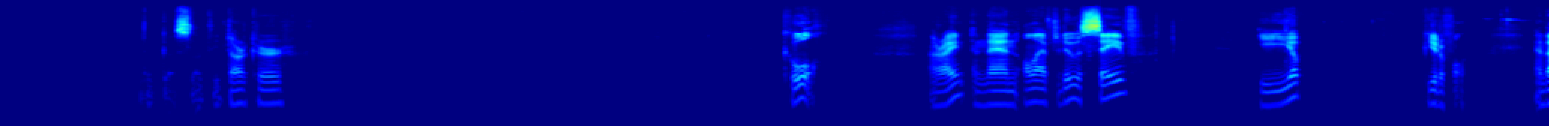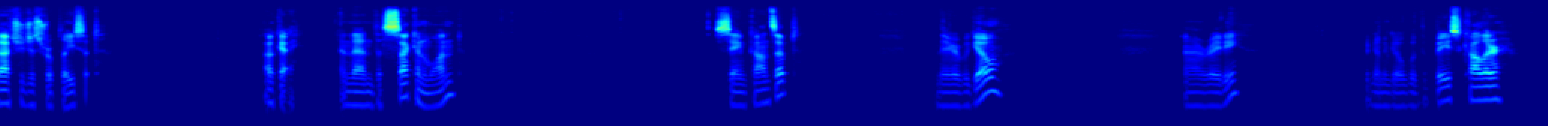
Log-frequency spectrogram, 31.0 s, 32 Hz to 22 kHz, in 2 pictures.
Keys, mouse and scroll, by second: 2.1-8.9 drag, 10.8 ctrl+s, 17.2 middle click, 18.9 right click, 23.8 middle click, 24.0 scroll down 1, 24.3 middle click.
